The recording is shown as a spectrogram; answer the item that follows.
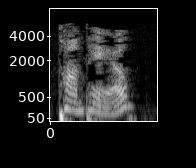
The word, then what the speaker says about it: Pompeo: Yeah, and they already had, I guess, CIA Director Mike Pompeo, or is it Pompeo? – Pompeo. – Pompeo, okay.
